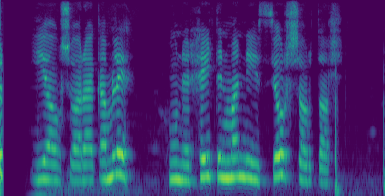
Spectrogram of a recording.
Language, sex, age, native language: Icelandic, male, 12, Icelandic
